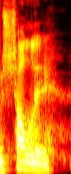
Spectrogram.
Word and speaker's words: Schaller: I pronounce my surname Schaller. technically speaking, I'm not sure if it's correct in the sense that it's a German surname, and I probably pronounce it in a very Norwegian way, but that's how I pronounce it.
